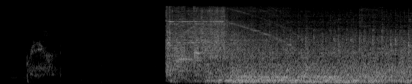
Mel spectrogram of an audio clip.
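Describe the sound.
A car engine with oil overfilled to the highest possible level starts, bursting in abruptly and settling into a loud, steady run. Soft whispered voices come before it.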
